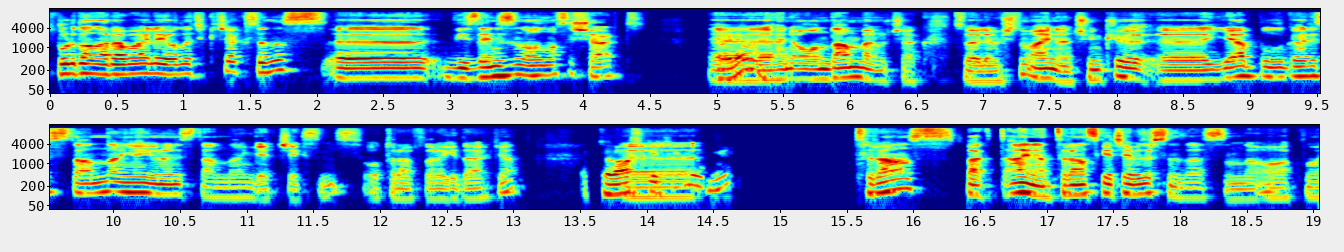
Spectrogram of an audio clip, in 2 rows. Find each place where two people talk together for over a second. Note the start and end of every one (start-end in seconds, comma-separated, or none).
none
